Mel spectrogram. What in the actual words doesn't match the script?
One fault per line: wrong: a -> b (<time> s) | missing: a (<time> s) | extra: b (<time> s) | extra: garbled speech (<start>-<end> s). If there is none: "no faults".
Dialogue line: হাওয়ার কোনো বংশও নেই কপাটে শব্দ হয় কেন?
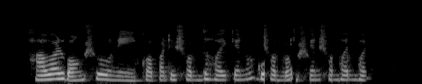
missing: কোনো (0.6 s)
extra: garbled speech (2.5-3.7 s)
